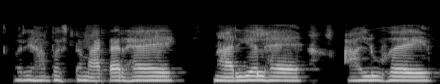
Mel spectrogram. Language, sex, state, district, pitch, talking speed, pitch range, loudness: Hindi, female, Chhattisgarh, Sarguja, 185 Hz, 120 wpm, 180-190 Hz, -18 LUFS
